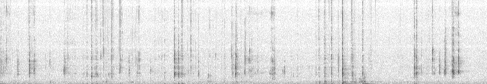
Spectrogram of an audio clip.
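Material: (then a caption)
Soap. A utility knife blade shaves thin slices off a solid white bar of soap with a pink rim held in the hand, in scraping cuts. The result is a quiet, irregular run of short, crisp scraping clicks with bright edges and a faint low thump under some strokes.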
